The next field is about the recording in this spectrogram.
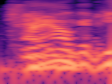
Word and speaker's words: Traralgon: I'm still not saying it right. I was calling it Traralgon. – Yeah, okay. – Like Traralgon. You got it through the nose.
